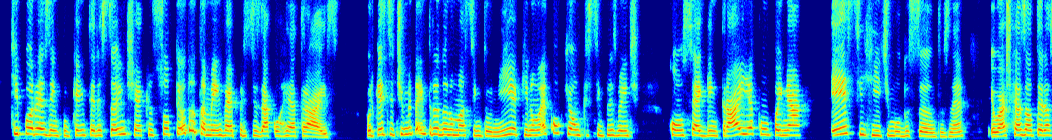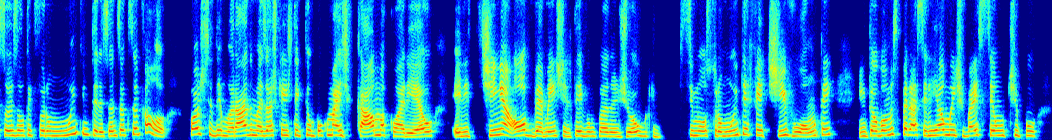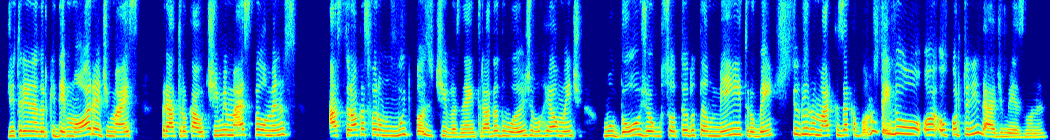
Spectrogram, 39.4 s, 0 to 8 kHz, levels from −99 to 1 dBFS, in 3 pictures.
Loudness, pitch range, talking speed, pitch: -22 LUFS, 255-310 Hz, 210 wpm, 280 Hz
